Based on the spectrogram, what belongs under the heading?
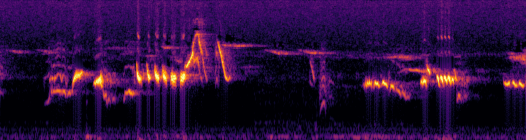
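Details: White-rumped shama in breeding condition, singing in the wild: softer whistled phrases with a quick run of repeated notes, sharp rising sweeps, and a later rolling trill over low background hum.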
